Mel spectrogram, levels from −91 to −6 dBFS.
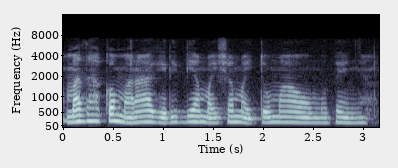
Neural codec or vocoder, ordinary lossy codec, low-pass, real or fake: none; MP3, 64 kbps; 7.2 kHz; real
